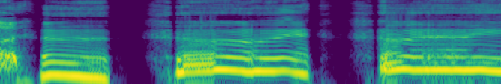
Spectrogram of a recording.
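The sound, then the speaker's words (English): Groaning from inside a toilet stall: three drawn-out, low, strained moans with short pauses between them, loud and without other sounds. “The groaning started in the stall again.”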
